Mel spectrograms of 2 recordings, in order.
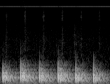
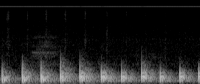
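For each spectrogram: First: Seven quick knocks on drywall, each a dull, boomy thud around 300 Hz that dies almost at once: hollow, no stud. Second: Eleven quick, evenly spaced knocks on drywall, short and dull, landing on the solid spot over a stud.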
